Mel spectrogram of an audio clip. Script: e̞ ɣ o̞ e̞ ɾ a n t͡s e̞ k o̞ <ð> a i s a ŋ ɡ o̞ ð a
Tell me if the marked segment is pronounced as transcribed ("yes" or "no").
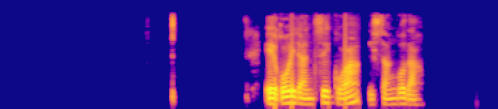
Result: no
